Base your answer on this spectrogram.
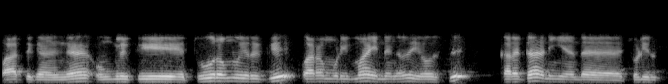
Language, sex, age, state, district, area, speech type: Tamil, male, 45-60, Tamil Nadu, Thoothukudi, rural, conversation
